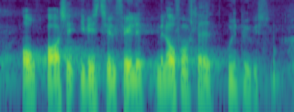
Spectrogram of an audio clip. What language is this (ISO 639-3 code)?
dan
